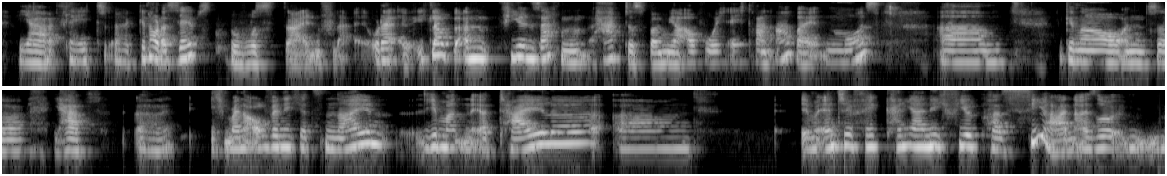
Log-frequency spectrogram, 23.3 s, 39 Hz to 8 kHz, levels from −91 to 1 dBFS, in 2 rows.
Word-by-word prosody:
ja, 180 -3 0
vielleicht, 195 0 -8
äh 185 -3 -8
genau 225 +3 +4
das 185 - +2
Selbstbewusstsein 170 - -1
viellei - - -11 0.2
oder 205 +1 +1
ich 220 - -7
glaube 280 +2 +4
an 225 0 +7
vielen 235 0 +4
Sachen 225 -6 0
hakt 230 -1 -3
es 170 0 -1
bei 160 -1 +1
mir 170 -1 0
auch, 175 +1 -2
wo 175 - -1
ich 175 +1 -7
echt 180 0 -9
dran 170 - -1
arbeiten 275 -5 -3
muss. 190 - -2 0.6
Ähm, 185 0 -2 0.6
genau 185 -4 +2
und, 170 0 -1
äh, 175 -1 -2 0.3
ja, 180 +1 0 0.5
äh, 185 +4 -9 0.4
ich 185 0 -10
meine 200 +2 +2
auch, 215 +1 +1
wenn 220 0 +3
ich 220 0 +1
jetzt 200 +1 -7
'n 200 - -1
Nein 255 +7 +3 0.3
jemanden 215 -1 0
erteile, 265 +10 +1 0.2
ähm 200 +1 -9 1.1
im 195 - -2
Endeffekt 225 +1 +1
kann 225 +1 +1
ja 225 -1 +4
nicht 230 0 +5
viel 230 -1 +2
passieren. 205 - 0
Also, 205 +2 -1
m 215 0 -7
200 Hz, 130 wpm, -29 LUFS, 180-230 Hz, 1.1 s, an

